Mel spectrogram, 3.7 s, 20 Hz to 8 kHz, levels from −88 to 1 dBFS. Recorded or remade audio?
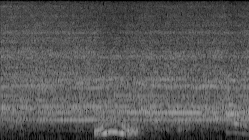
recorded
